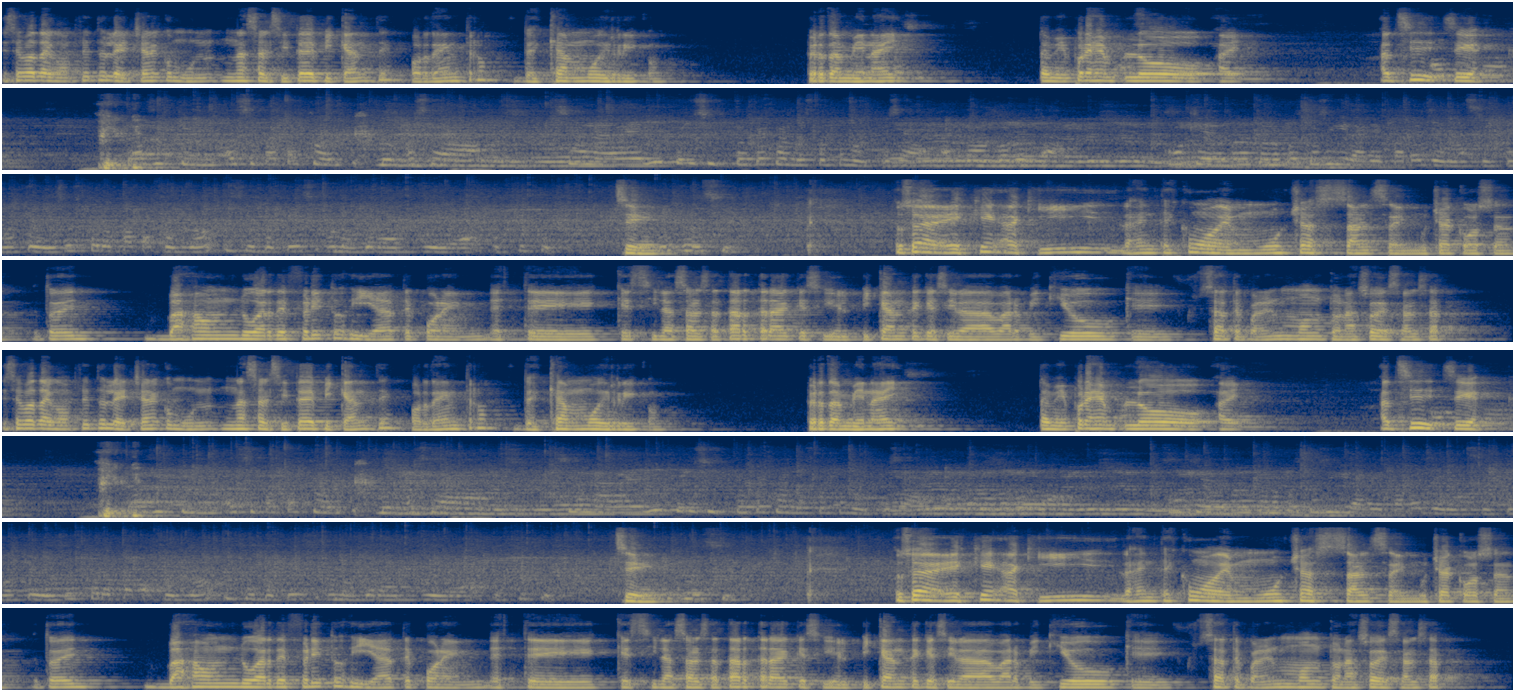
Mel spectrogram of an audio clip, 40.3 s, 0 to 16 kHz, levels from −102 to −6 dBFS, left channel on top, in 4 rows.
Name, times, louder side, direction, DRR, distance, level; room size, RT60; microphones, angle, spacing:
voice 1, 0.0-4.4 5.4-6.0 6.9-8.3 9.2-9.8 10.7-10.9 12.4-12.5 24.2-24.5 25.5-25.7 26.1-30.8 31.2-39.8, right 1 dB, 15° right, 9 dB, 0.7 m, -30 dB
voice 2, 5.7-6.2 7.4-8.5 9.5-10.1 10.9-13.3 13.8-17.2 17.8-23.3 23.7-23.8 24.4-25.0, left 2 dB, 20° left, 3 dB, 0.9 m, -45 dB
Applause, 8.1-27.9, equal, 50° right, 2.7 m, -50 dB
16.5 x 8.8 x 4.3 m, 0.69 s
head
